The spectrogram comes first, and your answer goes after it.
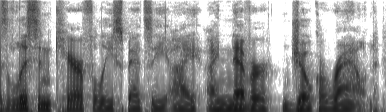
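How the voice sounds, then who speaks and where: In a put-on character voice, a man sounds gravelly at a medium pitch, moving at a moderate pace with a dry, close sound and no echo. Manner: threatening.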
